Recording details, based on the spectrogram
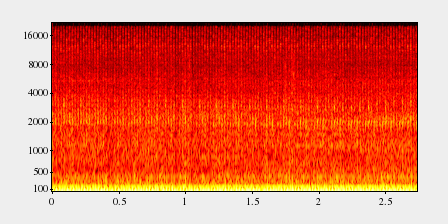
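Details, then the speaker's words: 1989 Nissan Skyline R32 GT-R, Japan-auction import, higher mileage, accident-repaired: steady low idle with fast, even light ticking from the injectors, typical of GT-R engines; runs fairly well, not like it needs a tune-up. "Now it is a noisy engine. You're probably going to hear those injectors clicking like crazy, and that's just the way that this camera likes to hear the GTR engines."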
